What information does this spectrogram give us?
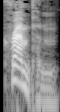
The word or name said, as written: crampon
